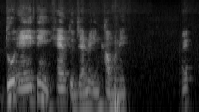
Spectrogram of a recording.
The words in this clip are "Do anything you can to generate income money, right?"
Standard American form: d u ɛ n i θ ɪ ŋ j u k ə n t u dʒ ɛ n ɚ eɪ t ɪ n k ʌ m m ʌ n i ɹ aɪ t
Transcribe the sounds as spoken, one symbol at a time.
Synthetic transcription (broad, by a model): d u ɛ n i t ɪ ŋ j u k ə n t u dʒ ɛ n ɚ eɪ ɪ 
